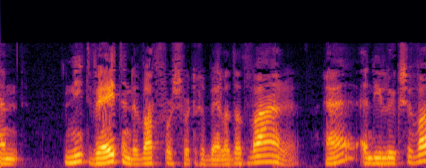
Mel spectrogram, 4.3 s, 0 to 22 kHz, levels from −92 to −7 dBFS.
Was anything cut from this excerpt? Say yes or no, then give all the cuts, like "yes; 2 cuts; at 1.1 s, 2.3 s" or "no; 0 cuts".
no; 0 cuts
